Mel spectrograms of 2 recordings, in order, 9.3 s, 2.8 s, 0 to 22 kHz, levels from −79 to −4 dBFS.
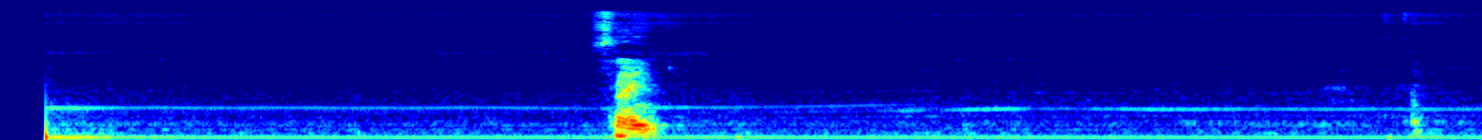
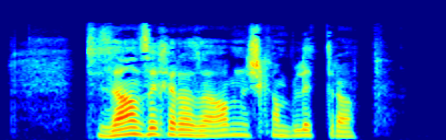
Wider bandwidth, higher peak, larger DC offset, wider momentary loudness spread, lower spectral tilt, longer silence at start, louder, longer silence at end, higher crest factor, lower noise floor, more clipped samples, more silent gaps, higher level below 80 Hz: first, 16.5 kHz vs 11.5 kHz; about the same, -4 dBFS vs -2 dBFS; neither; first, 25 LU vs 15 LU; first, -6.5 dB/octave vs -3.5 dB/octave; first, 0.3 s vs 0.15 s; about the same, -22 LUFS vs -21 LUFS; about the same, 0.35 s vs 0.4 s; about the same, 26 dB vs 22 dB; about the same, -48 dBFS vs -45 dBFS; neither; neither; first, -48 dBFS vs -64 dBFS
